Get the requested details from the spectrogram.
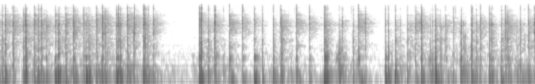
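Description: Long white nails tap and scratch on a bundle of striped hollow paper straws, making rapid dry, crisp clicks with bright high-end crackle and almost no ring. The tapping runs in quick bursts, with two brief pauses before picking up again.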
